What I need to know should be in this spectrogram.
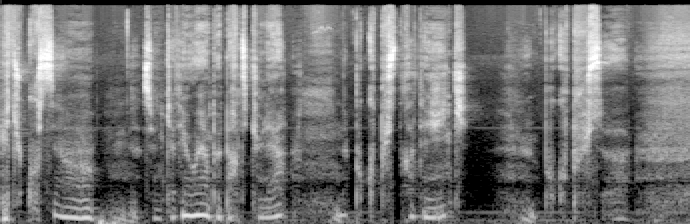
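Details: Adult male quad (tetraplegia-category) wheelchair tennis player with a neuropathy that he says affects his vocal cords; breathy dysphonia.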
